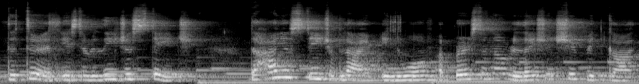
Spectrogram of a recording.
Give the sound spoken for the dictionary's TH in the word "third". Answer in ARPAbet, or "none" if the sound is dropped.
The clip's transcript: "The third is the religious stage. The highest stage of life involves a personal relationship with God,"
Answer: T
